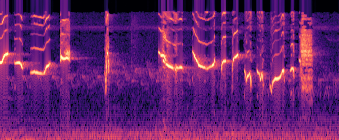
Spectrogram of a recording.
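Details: Clear whistled white-rumped shama phrases with swooping slides, a brief gap, then a quick run of looping whistles and a harsh burst near the end.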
